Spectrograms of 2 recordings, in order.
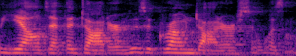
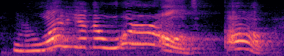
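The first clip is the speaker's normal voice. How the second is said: much higher, slow outraged disbelief; incredulous; 14 semitones higher, 5 dB louder, slower than usual. Real, not acted. Venting to viewers, slow high disbelief. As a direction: stretch out the disbelief.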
